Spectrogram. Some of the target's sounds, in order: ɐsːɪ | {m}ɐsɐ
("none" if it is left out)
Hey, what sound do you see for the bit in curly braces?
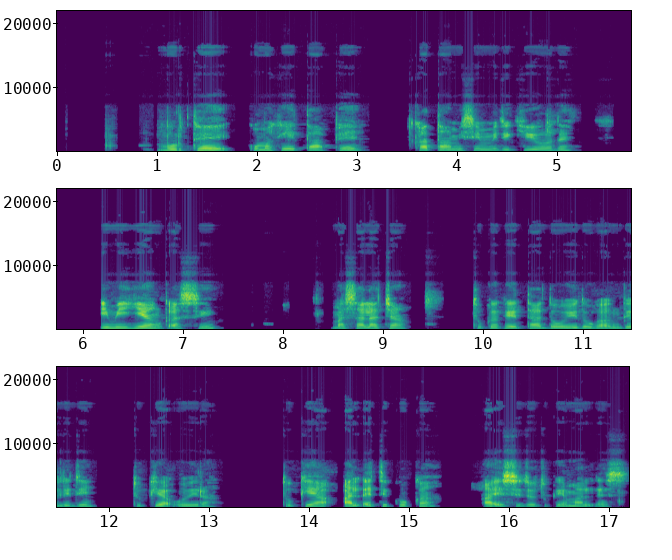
m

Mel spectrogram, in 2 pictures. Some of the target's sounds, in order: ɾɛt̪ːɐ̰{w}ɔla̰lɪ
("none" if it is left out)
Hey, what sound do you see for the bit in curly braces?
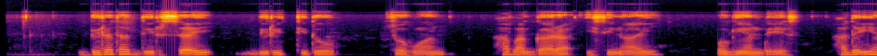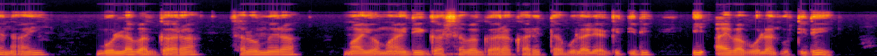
b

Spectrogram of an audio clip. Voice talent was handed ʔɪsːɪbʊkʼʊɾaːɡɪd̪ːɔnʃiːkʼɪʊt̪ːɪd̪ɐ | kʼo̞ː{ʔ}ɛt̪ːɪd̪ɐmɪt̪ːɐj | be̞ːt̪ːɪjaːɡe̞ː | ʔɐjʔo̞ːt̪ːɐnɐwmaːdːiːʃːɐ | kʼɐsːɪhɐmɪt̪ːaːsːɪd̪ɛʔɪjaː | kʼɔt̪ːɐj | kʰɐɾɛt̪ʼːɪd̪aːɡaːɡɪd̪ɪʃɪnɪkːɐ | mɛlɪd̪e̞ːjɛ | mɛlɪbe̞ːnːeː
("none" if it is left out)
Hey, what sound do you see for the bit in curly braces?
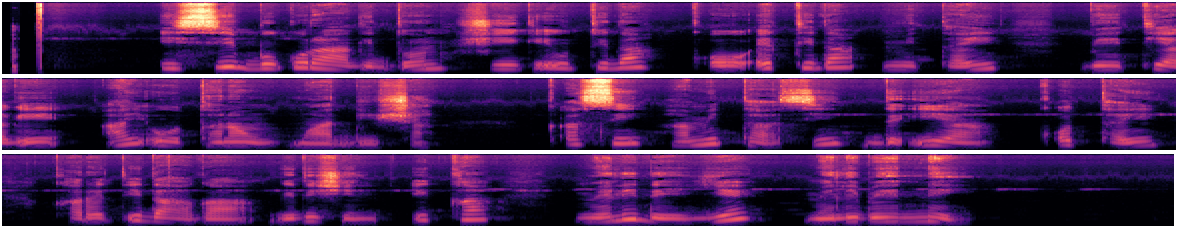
ʔ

